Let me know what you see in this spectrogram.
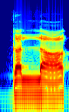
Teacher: kaf we read in light sound and lam we long due to alif madda.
